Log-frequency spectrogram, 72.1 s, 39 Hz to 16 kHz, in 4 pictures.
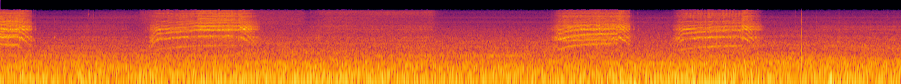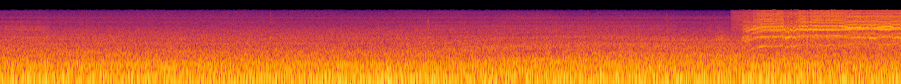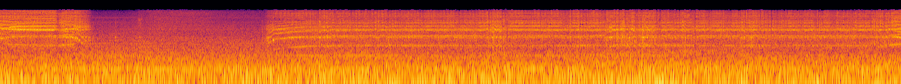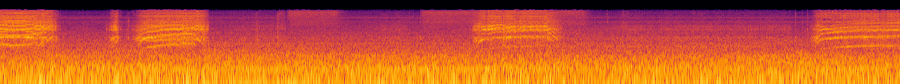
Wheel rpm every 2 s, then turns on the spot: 30, 70, 60, 10, 10, 60, 60, 60, 20, 10, 0, 0, 0, 20, 20, 10, 90, 160, 120, 20, 50, 160, 160, 160, 160, 160, 160, 70, 90, 20, 0, 30, 80, 30, 20, 130.
0-2 6-10 16-20 26-32 38-40 54-56 58-60 66-70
